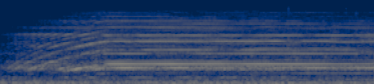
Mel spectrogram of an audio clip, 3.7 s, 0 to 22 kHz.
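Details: Celestron CGX mount with Edge 1100HD at power-on initialization: motor whine climbs in pitch for about a second, then holds a steady even tone; right ascension axis slewing normally, while the declination axis motor never responds.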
